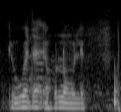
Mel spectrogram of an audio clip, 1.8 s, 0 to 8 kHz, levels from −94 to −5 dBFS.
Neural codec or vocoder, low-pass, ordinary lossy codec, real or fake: none; none; none; real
